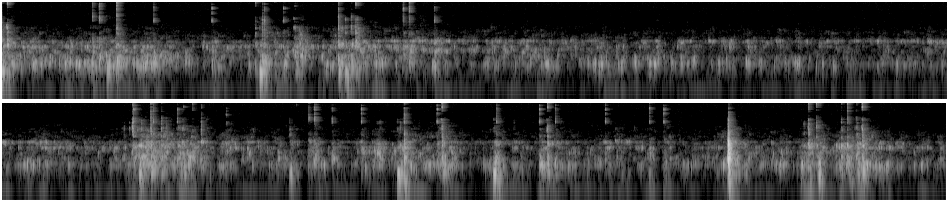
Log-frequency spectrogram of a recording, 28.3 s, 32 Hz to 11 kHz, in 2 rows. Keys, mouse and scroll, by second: 2.3-3.5 middle drag, 3.5-3.9 scroll up 1, 3.9-5.1 shift+middle drag, 5.1 ctrl+r, 6.5-9.5 middle drag, 16.4 shift+middle click, 17.1-18.2 scroll up 4, 18.6 2, 18.8 click, 19.1 middle click, 19.7-20.2 scroll down 6, 20.2 shift+middle click, 20.9-21.4 scroll up 4, 21.4 scroll down 1, 21.6-24.2 shift+middle drag, 24.2-26.1 scroll down 1, 26.1 g.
